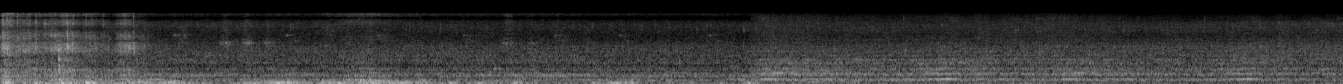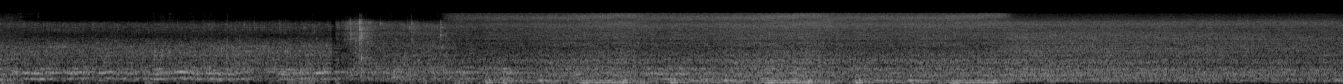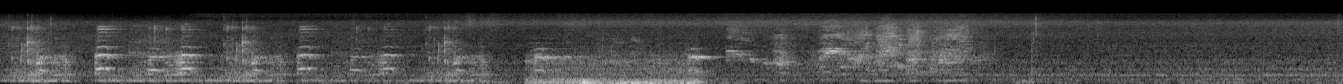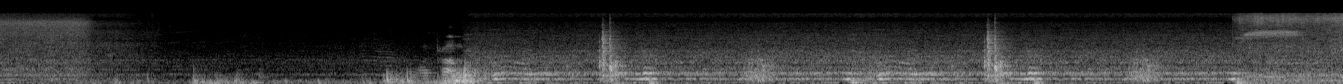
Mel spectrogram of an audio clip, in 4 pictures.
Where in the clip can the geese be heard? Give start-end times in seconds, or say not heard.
26.8-36.8.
